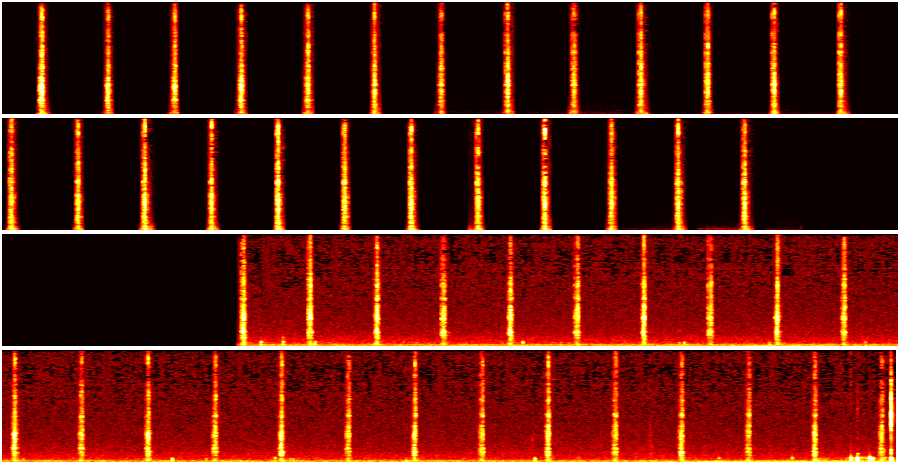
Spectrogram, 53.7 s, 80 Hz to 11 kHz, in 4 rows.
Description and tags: Ticking Clock 1
A quick recording of a tick from a clock in my house for foley. Recorded on the zoom H5 stereo mic. I cleaned up the audio and it is ready to be mixed into your work! enjoy!
clean, clear, clock, close, denoised, edited, field-recording, foley, h5, high, loud, quality, sound, stereo, tick, ticking, up, zoom, zoom-h5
